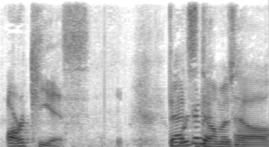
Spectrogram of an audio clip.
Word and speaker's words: Arceus: like i always said arceus yeah danielle looked up some videos it's arceus like officially on a pokemon pokedex site it's arceus that's dumb as hell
